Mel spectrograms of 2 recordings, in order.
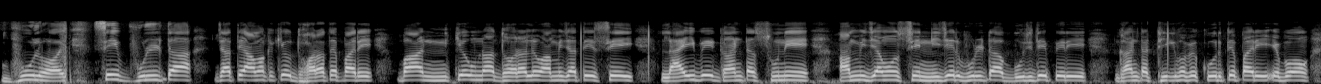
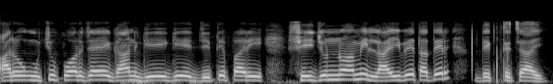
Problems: background sounds at intervals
